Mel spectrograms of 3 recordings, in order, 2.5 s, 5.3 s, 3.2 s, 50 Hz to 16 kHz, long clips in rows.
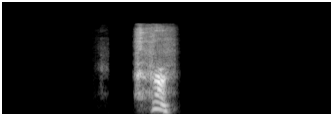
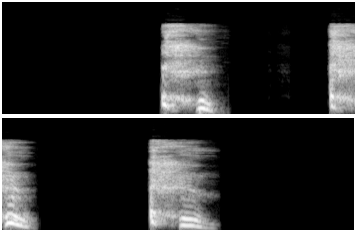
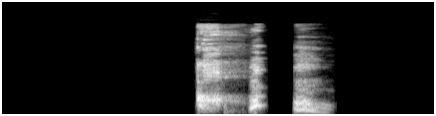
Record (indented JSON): {
  "exhalation_length": "2.5 s",
  "exhalation_amplitude": 23735,
  "exhalation_signal_mean_std_ratio": 0.19,
  "three_cough_length": "5.3 s",
  "three_cough_amplitude": 31667,
  "three_cough_signal_mean_std_ratio": 0.37,
  "cough_length": "3.2 s",
  "cough_amplitude": 28312,
  "cough_signal_mean_std_ratio": 0.3,
  "survey_phase": "alpha (2021-03-01 to 2021-08-12)",
  "age": "45-64",
  "gender": "Female",
  "wearing_mask": "No",
  "symptom_cough_any": true,
  "symptom_fatigue": true,
  "symptom_headache": true,
  "symptom_change_to_sense_of_smell_or_taste": true,
  "symptom_loss_of_taste": true,
  "symptom_onset": "4 days",
  "smoker_status": "Never smoked",
  "respiratory_condition_asthma": false,
  "respiratory_condition_other": false,
  "recruitment_source": "Test and Trace",
  "submission_delay": "1 day",
  "covid_test_result": "Positive",
  "covid_test_method": "RT-qPCR",
  "covid_ct_value": 14.2,
  "covid_ct_gene": "ORF1ab gene",
  "covid_ct_mean": 14.6,
  "covid_viral_load": "16000000 copies/ml",
  "covid_viral_load_category": "High viral load (>1M copies/ml)"
}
